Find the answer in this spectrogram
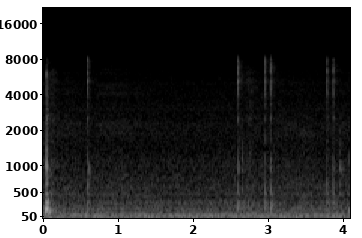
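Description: A dull thump at the very start, then a few scattered clicks of computer keyboard keys being pressed, over a low steady hum.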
